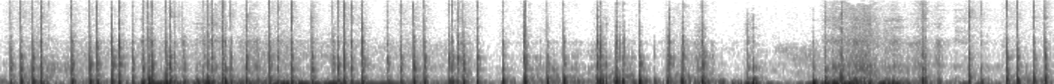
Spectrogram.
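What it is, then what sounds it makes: Empty plastic cup. Long nails tap rapidly on the rim and sides of an empty, hollow pink plastic cup lying on its side on a table. The result is a fast, irregular stream of short, dry clicks with a hollow, low-weighted body that die away almost instantly, with a brief pause near the five-second mark before the tapping resumes.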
